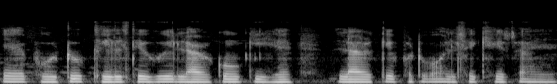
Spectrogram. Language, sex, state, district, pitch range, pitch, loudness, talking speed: Hindi, male, Uttar Pradesh, Hamirpur, 120-125 Hz, 120 Hz, -19 LUFS, 160 wpm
